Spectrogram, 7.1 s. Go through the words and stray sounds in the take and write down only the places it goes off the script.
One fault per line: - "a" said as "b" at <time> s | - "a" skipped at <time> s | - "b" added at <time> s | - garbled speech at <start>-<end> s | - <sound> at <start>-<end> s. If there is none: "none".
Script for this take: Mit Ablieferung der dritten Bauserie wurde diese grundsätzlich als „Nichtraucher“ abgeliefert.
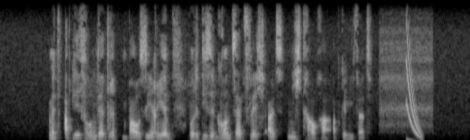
- chirp at 6.1-6.4 s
